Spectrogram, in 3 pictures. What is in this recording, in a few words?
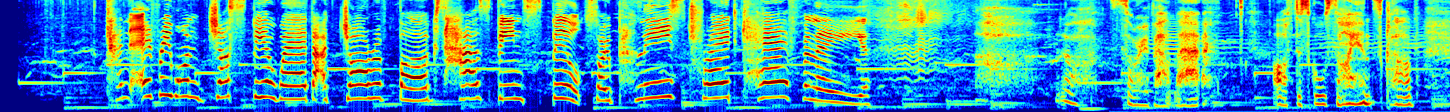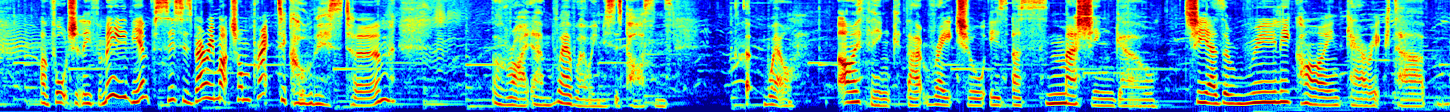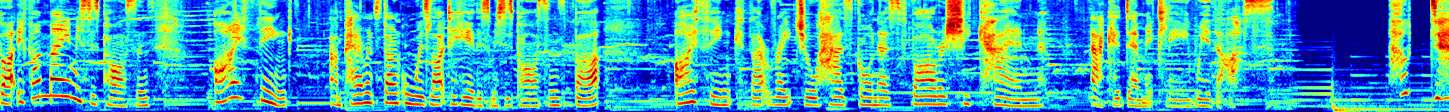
Radio Drama Reel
